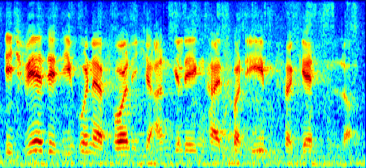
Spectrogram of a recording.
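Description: An actor playing a condescending, falsely polite police director in a German radio crime drama. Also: male voice, lowish voice, brisk, pushed and bright, faint music behind. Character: smooth-talking, condescending male police director.

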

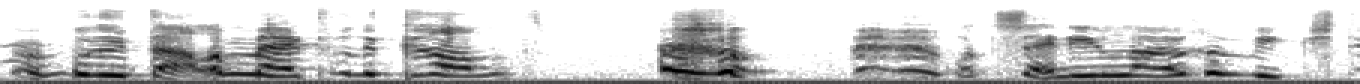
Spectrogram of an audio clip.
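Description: A woman's voice: extremely high pitch, steady tone, unhurried, slight background noise. An actress playing a nervous, easily upset young woman, a stammering and defensive daughter in a radio play. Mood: tearful, upset.

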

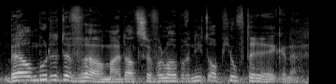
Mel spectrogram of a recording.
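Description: Weary police inspector, dry and brisk, slightly high voice, very lively intonation, radio play. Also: male voice, background noise. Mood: businesslike, dry. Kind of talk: Dutch radio drama acting.

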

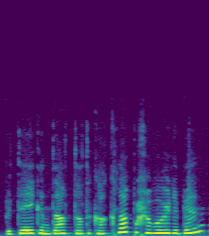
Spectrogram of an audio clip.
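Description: A woman playing a bright, chatty, trusting young girl in a radio drama, with earnest childlike phrasing. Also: sits high, fast, close to an everyday voice. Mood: eager.

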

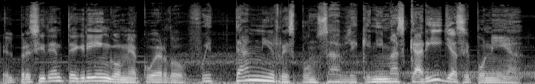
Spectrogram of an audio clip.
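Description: A man's voice: medium pitch, lively intonation, moderate pace, darkish tone, a little hiss or hum, close to an everyday voice. An actor playing a plain-spoken man recalling the pandemic in a radio drama, reflective, emphatic and indignant. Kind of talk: dramatized first-person narration.

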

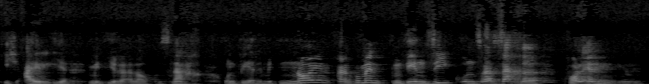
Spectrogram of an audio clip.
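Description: An actor playing a pompous, self-satisfied philosopher tutor in a comic radio play, lecturing in an oily, pedantic manner. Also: male voice, high-pitched, big pitch swings, moderate pace, a little mellow. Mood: triumphant, pedantic. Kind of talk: German radio play comedy acting. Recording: muffled radio drama recording.

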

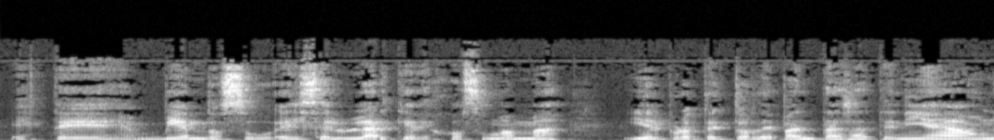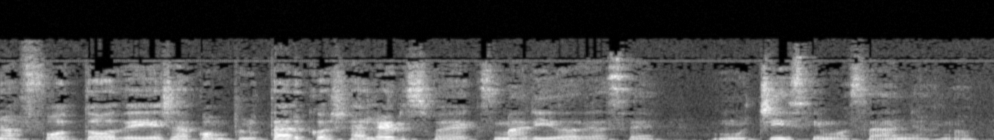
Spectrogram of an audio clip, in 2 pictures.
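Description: Deep-voiced woman recounting. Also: little pitch movement, normal speed, few pauses, a little mellow. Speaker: radio programme co-host. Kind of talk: casual radio conversation, recounting. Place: radio programme conversation.

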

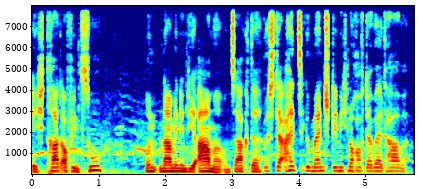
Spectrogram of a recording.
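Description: Earnest, higher-voiced young pirate storyteller. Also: male voice, fairly even intonation, moderate pace, pushed and bright, a little hiss or hum. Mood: solemn, earnest. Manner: earnest, formal, addresses listener directly. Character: earnest young Somali graduate turned pirate, naively solemn storyteller. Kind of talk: radio play first-person storytelling.

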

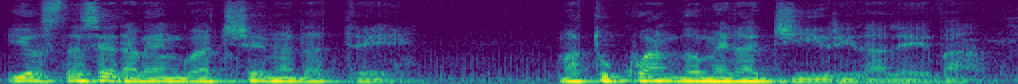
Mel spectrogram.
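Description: An actor playing a smooth-talking male political candidate who coaxes and persuades with a chuckle. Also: mid-range voice, a little fast, mellow, a little hiss or hum, lightly acted. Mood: wheedling. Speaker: radio drama actor. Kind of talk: radio play acting.

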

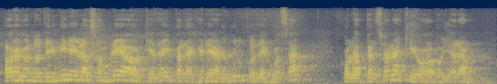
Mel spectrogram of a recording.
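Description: A man's voice: a little high, quick pace, roomy sound, a little hiss or hum, lightly acted. A man playing an orderly chair of a neighbours' housing assembly in a radio drama. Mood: businesslike. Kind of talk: amateur radio drama acting.

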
